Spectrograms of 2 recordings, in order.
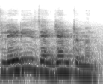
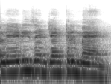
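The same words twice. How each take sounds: First: The last syllable is reduced to a schwa. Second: The last syllable has a full 'man' vowel. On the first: The speaker calls it right. "No, it's" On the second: The speaker calls it wrong. "कोई ये तो नहीं बोलता"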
